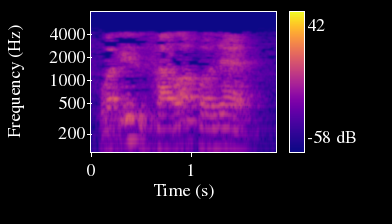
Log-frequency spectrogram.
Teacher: القاف ساكنة مقلقلة والنون مرققة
